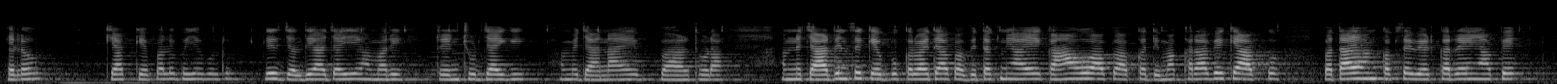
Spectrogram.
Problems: none marked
